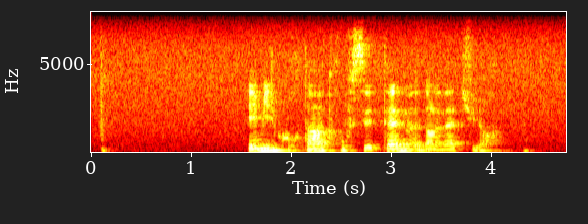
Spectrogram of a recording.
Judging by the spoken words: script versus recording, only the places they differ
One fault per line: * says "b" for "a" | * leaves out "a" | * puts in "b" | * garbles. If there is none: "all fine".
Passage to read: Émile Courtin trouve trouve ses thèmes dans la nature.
* leaves out "trouve"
